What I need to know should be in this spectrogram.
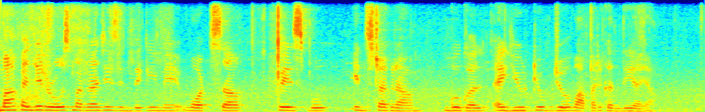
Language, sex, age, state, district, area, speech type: Sindhi, female, 45-60, Maharashtra, Mumbai Suburban, urban, spontaneous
